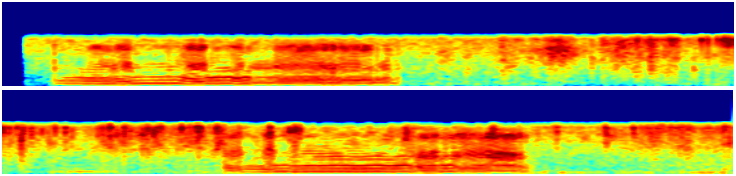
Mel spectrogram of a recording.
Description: this is my cat tom snoozing away... how many cats do you know that snore lol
